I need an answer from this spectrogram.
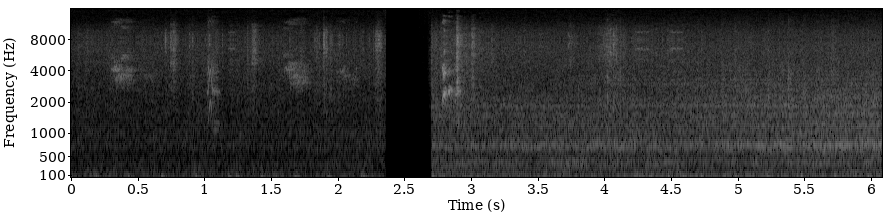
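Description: A few faint, short bird chirps over a low outdoor rumble. About two and a half seconds in, the audio cuts out for a moment; it comes back as a steady, louder rumble with a hum in it that slowly grows.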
